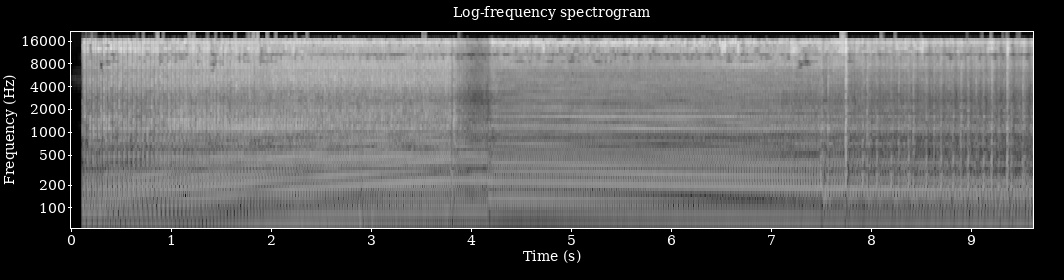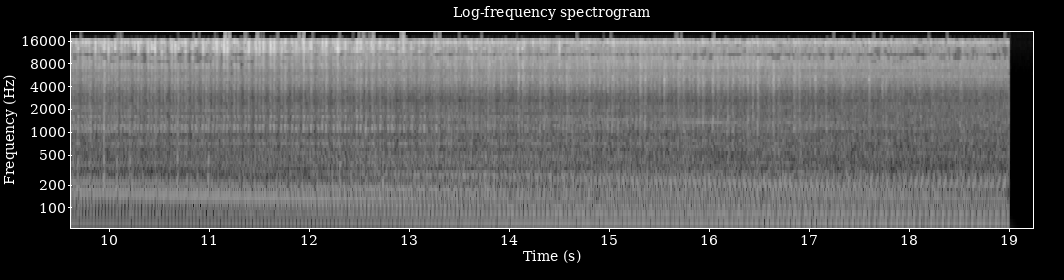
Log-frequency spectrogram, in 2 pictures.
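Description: Harley-Davidson M8 motorcycle engine on a dyno during timing adjustments, revving up and down in sweeping pitch changes, then settling into a loud, steady low rumble close by.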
